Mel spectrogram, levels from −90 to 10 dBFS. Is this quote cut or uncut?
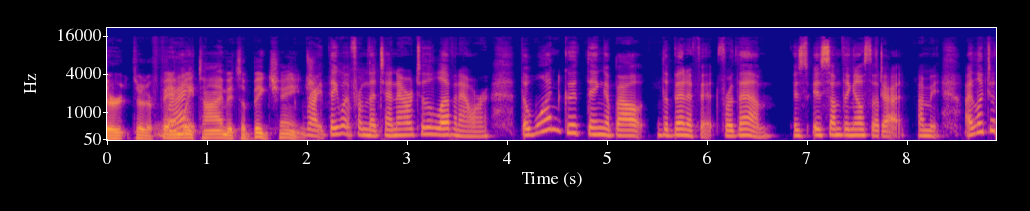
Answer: cut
